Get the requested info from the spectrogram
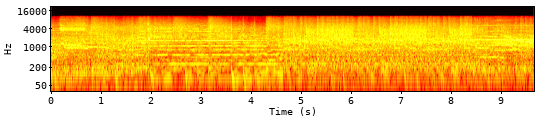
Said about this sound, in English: Here is coming soon DVD from Troma. That's an explosion. That's an explosion.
